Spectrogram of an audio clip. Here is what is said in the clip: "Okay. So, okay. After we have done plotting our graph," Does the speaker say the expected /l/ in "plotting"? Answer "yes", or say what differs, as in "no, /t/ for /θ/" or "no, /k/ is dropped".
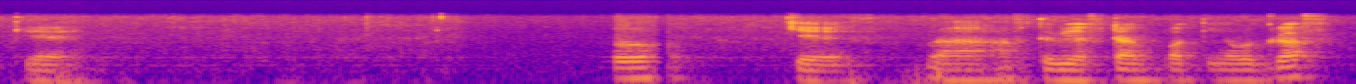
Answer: no, /l/ is dropped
